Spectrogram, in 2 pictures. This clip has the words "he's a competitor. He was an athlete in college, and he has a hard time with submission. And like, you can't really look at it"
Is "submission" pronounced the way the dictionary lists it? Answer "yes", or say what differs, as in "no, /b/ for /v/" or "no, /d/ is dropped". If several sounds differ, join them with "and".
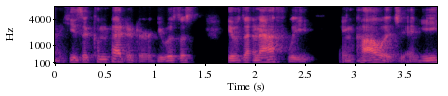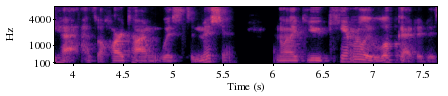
no, /b/ is dropped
